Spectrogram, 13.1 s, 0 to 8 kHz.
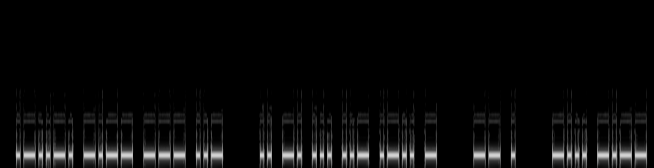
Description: Morse code, heard as a keyed tone, about 16 wpm, 650 Hz. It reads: "YOU INSULT ME BY
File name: 03-Chapter-03 16 WPM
